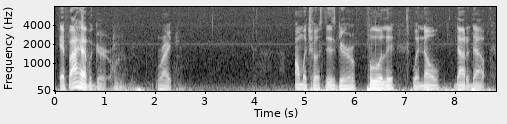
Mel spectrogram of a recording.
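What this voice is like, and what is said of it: Regional Southern US accent. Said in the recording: “I love your accent ... Where the accent come from? ... Hell, Macon. ... it's just an accent.”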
